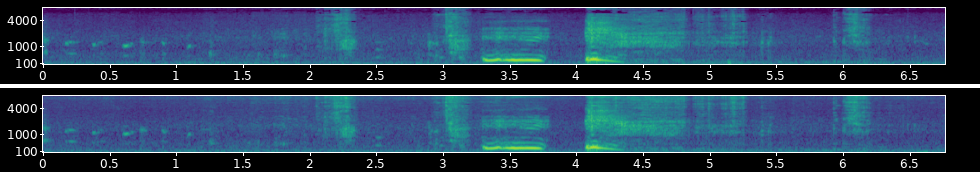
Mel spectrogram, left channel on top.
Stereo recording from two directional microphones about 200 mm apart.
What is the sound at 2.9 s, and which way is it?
Throat clearing, centre (ahead or behind).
